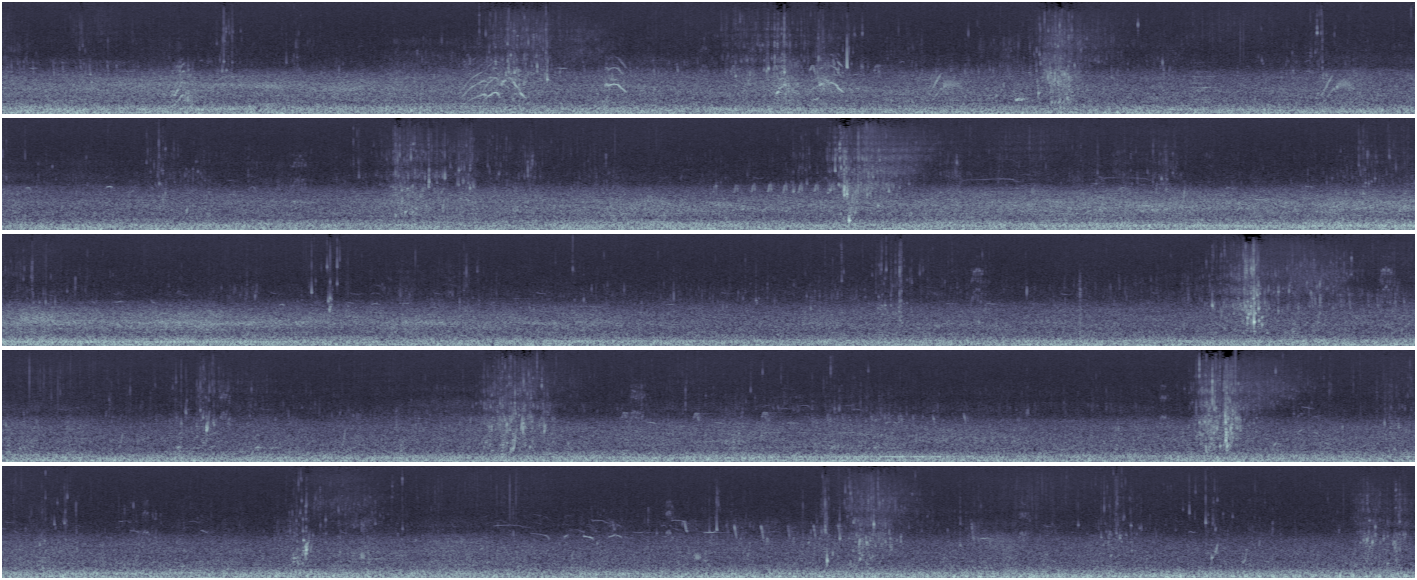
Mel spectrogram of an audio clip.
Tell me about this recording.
Swans and noise from harbour in the evening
